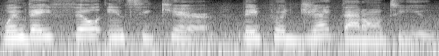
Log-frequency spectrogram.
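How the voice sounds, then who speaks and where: With an animated tone and ordinary pitch variation, a woman speaks at a medium pitch amid audible room echo. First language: not English. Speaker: nurse and narcissism educator. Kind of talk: advice monologue to camera.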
